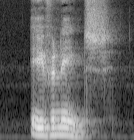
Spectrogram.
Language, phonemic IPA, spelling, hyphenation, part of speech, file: Dutch, /ˌeː.vəˈneːns/, eveneens, even‧eens, adverb, Nl-eveneens.ogg
- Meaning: also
